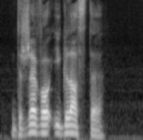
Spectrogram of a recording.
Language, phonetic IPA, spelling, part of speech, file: Polish, [ˈḍʒɛvɔ iɡˈlastɛ], drzewo iglaste, noun, Pl-drzewo iglaste.ogg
